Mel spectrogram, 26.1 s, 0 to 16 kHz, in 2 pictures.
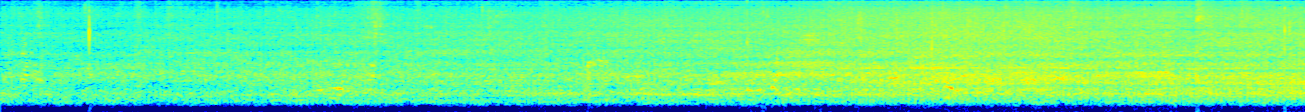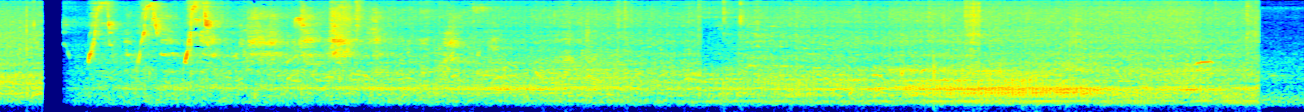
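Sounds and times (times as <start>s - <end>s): faint distant voices: 0.0s - 26.0s.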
